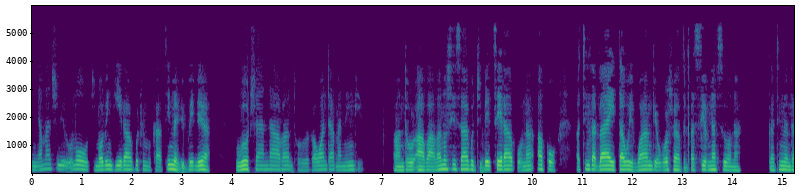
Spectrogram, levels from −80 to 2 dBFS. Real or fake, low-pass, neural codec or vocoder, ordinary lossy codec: fake; 5.4 kHz; codec, 16 kHz, 0.5 kbps, X-Codec, HuBERT features, trained on LibriSpeech; MP3, 24 kbps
